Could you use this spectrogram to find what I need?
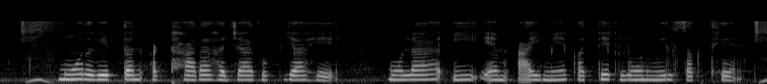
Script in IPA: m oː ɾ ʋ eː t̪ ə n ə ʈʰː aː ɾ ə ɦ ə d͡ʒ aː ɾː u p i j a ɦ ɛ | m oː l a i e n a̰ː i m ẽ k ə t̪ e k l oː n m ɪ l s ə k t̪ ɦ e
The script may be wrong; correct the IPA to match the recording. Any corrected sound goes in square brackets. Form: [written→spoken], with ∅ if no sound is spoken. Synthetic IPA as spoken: m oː ɾ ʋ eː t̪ ə n ə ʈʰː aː ɾ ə ɦ ə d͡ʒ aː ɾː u p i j a ɦ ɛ | m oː l a i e [n→m] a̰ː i m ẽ k ə t̪ e k l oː n m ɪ l s ə k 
